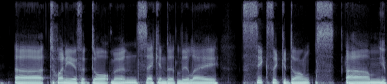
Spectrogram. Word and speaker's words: Lille: just his last year, 20th at Dortmund, 2nd at Lille, 6th at Gdansk. You pronounce that different every time, and it's always wrong.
